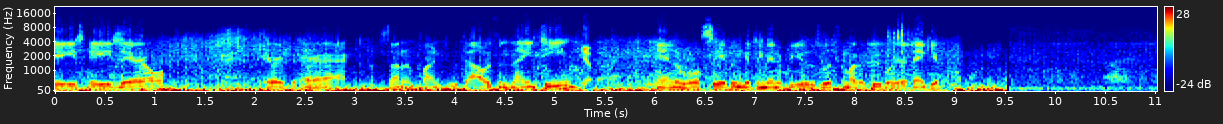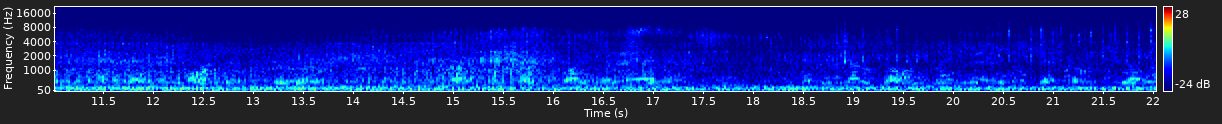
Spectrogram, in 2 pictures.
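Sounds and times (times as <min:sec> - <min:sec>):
ultralight aircraft engine humming: 0:09.6 - 0:22.0
faint voices: 0:10.4 - 0:22.0.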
